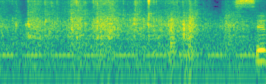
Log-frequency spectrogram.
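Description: Plastic packaging bag crinkling and rustling in irregular bursts as it is handled and opened, over the steady hum of an electric fan.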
